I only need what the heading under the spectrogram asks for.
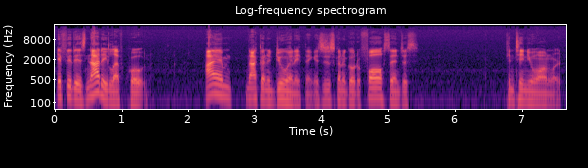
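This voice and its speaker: A man's voice: medium pitch, normal speed, pauses often, fairly bright tone, no room sound. A young man casually walking through his code, thinking aloud with the odd um and a questioning "right?", recorded on a headset in a small room at home. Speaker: programming tutor. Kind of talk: casual screen-share code walkthrough.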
